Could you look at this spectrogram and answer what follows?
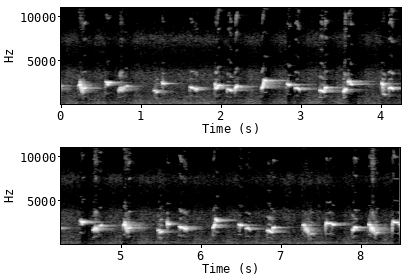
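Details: Sooty-headed bulbul (trucukan) delivering ropel song nonstop like a machine, sharp and deep. Steady stream of chirpy, liquid whistled notes, about three per second, evenly paced throughout without a break.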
